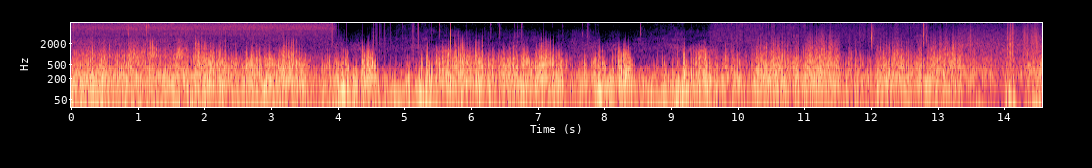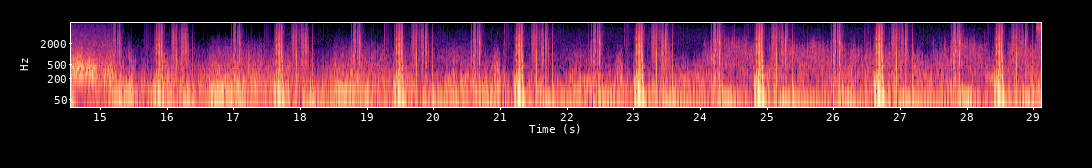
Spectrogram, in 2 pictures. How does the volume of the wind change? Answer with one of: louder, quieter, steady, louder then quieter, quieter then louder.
quieter.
